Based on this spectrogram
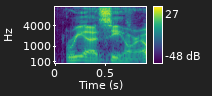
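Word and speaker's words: Rhea Seehorn: But Bob Odenkirk in this, specifically Bob Odenkirk and, I always forget how it's pronounced, Ray Sehorn, Kim Wexler. Rhea Sehorn.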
